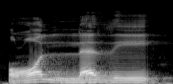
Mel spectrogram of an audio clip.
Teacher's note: غوئی، غین کو موٹا کریں، غوئی یا لین ہے۔ غلذی، را کو موٹا کریں، لام کو باریک، ذی یا مدہ ہے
